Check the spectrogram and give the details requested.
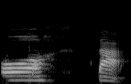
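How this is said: The r is scratchy, in a Rio accent. "a gente fala porta, porta, arranhado"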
